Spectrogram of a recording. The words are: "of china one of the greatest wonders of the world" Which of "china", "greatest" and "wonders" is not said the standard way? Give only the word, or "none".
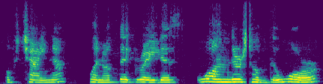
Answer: wonders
